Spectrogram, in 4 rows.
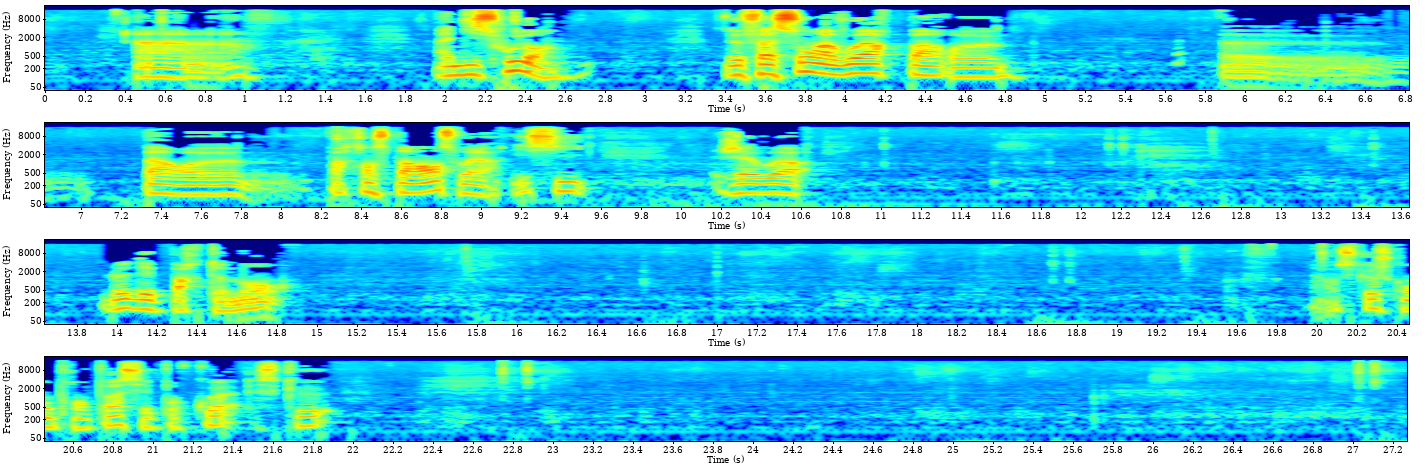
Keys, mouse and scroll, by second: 0.7-2.5 drag, 8.3 click, 12.1 ctrl+scroll down 2, 13.4 ctrl+scroll down 2, 14.7 ctrl+scroll down 2, 18.7-19.0 ctrl+scroll down 2, 20.1 click, 22.9 click, 27.1 click.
